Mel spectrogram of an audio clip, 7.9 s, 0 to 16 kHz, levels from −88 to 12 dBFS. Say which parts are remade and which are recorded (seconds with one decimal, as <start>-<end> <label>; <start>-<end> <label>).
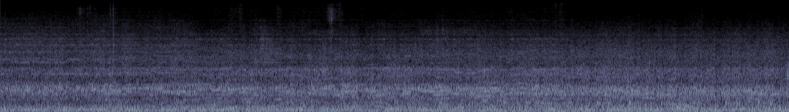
0.0-1.1 recorded; 1.1-5.7 remade; 5.7-7.9 recorded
